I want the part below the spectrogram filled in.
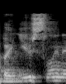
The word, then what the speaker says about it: Uslan: Yeah, you know, nobody's ever really gotten it exact since my grandfather hit Ellis Island. But Uslan is it.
